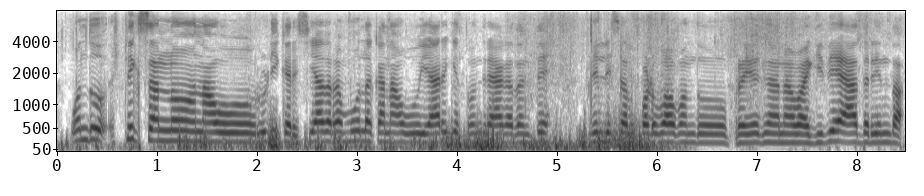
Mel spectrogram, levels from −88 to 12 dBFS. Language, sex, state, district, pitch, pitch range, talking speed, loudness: Kannada, male, Karnataka, Raichur, 195 Hz, 190-210 Hz, 105 wpm, -16 LUFS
